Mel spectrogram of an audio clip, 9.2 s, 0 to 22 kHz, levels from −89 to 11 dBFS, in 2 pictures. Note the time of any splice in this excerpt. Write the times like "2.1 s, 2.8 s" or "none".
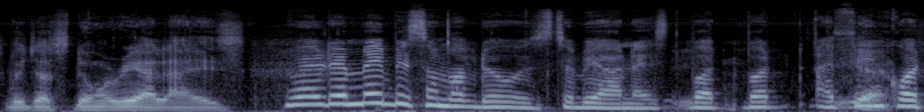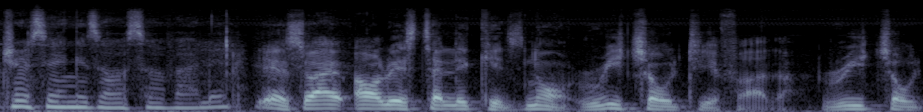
none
